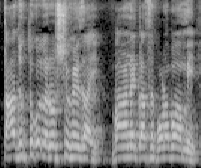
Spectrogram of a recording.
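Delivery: normal talking voice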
